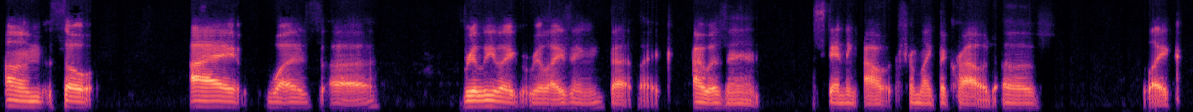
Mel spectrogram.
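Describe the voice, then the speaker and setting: A man's voice: sits low, little pitch movement, takes it slowly, pauses often. A man speaking as a music artist guest in a casual interview, informal and hesitant, leaning on filler words. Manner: hesitant, filler-heavy, informal speech with frequent "like". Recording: dull, echoey lo-fi room sound.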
